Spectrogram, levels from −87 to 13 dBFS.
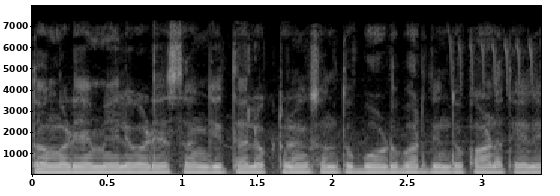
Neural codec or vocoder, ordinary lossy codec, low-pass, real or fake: none; MP3, 64 kbps; 7.2 kHz; real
